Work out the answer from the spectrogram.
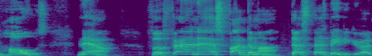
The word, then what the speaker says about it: Fatima: But you know it's Arabic, so you pronounce it Fatima.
